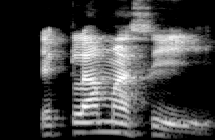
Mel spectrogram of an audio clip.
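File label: "deklamasi", Malay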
